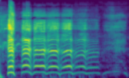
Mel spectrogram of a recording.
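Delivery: high, loud full laugh; demo laugh. Shown as a demonstration. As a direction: let a huge laugh roll out. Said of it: "just laugh".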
